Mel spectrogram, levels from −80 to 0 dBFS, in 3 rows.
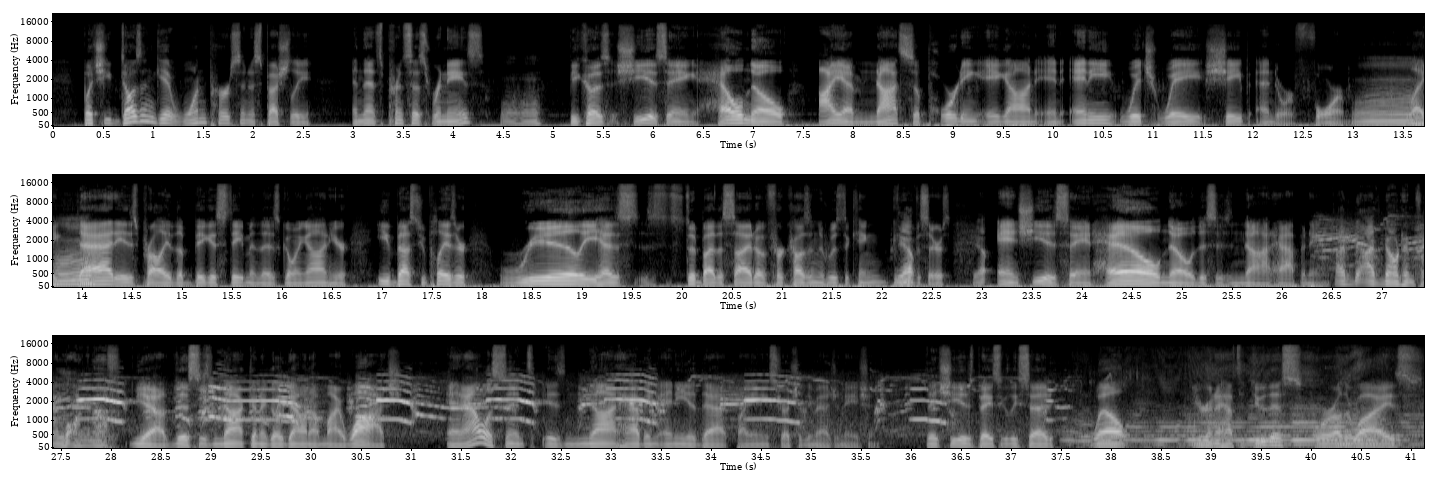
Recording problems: animal sounds; very loud; throughout; 2 dB above the speech

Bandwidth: 15 kHz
